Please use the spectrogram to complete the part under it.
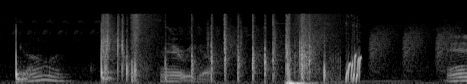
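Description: A tree falls with a loud crash.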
